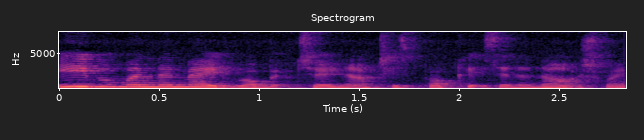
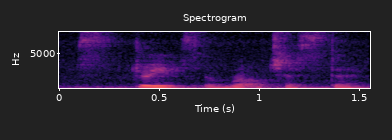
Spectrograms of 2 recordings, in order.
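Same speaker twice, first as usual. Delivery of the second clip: ordinary delivery, nothing marked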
